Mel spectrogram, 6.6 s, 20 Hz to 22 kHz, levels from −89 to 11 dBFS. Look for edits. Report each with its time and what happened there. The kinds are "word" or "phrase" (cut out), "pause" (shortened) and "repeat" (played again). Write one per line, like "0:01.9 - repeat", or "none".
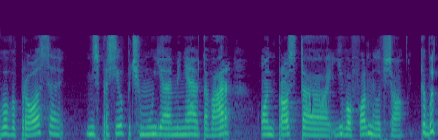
none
